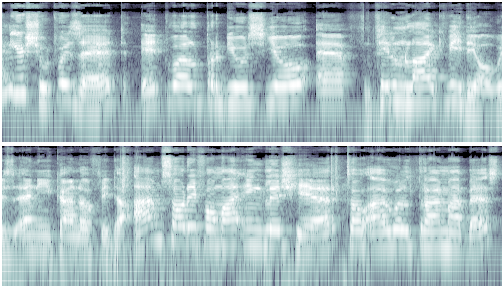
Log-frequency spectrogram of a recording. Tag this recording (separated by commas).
Speech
